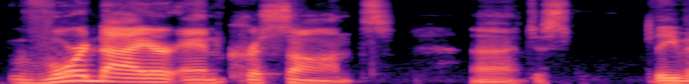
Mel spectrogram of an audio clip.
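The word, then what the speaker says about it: voir dire: from Paris France says if it's based on French yes it's vaer yes it is based on French but H the French also not only do the French pronounce VOR dire wrong they they also pronounce croissant wrong and things like that too but we won't we won't make too much fun of you H la la Pat just you know remember it's it's vire and croissant uh just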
